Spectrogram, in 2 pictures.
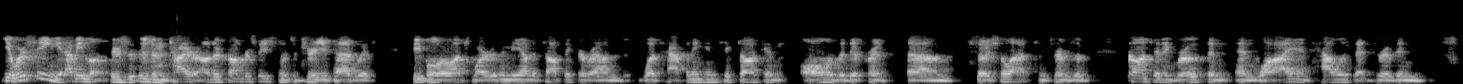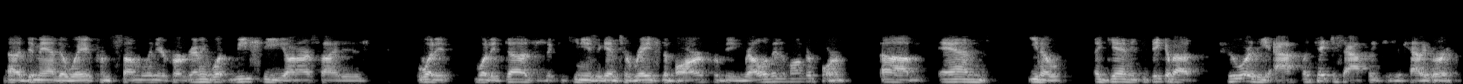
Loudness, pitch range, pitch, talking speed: -18 LUFS, 95-120 Hz, 105 Hz, 225 wpm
